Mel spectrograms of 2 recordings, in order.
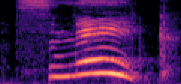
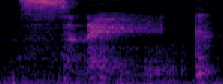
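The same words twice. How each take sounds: First: High, drawn-out animal reveal; excited reveal. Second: Whispered, long sibilant "Snake"; hissing snake whisper. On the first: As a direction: announce it brightly to children. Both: Pretend.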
